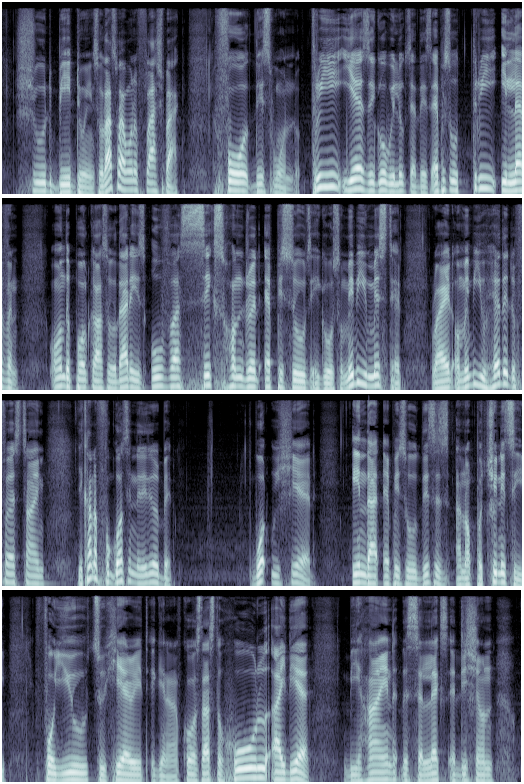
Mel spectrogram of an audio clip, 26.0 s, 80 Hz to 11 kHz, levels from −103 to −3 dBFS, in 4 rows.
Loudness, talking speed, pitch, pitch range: -19 LUFS, 185 wpm, 125 Hz, 110-145 Hz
